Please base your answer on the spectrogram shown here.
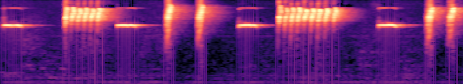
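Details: Kolibri ninja sunbird 'roll tembak' song as a lure for other sunbirds: a long pure whistle, then dense rapid trills and sharp upward-swept notes, the pattern repeating twice, phone-recorded.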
